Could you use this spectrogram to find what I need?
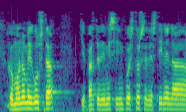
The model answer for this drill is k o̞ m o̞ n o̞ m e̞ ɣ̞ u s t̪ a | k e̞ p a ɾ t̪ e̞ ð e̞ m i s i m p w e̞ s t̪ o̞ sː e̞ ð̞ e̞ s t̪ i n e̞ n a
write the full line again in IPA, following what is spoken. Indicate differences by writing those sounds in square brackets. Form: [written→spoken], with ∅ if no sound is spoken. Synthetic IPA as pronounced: k o̞ m o̞ n o̞ m e̞ ɣ̞ u s t̪ a | k e̞ p a ɾ t̪ e̞ ð e̞ m i s i m p w e̞ s t̪ o̞ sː e̞ ð̞ e̞ s t̪ i n e̞ n a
